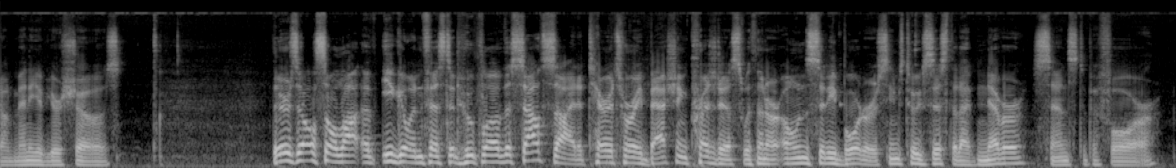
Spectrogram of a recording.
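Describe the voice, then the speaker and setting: Pitch swinging very widely, a man talks at a fairly quick pace in a quiet background. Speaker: public access show host. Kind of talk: comic reading of viewer mail. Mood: wry, amused. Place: home room. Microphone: lapel.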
